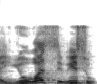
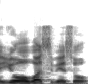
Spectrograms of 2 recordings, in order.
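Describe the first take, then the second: First: The first vowel is an 'u' sound. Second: The first vowel is an 'o' sound. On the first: The speaker calls it right. "मारूफ पढ़ने का युवस विशु" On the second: The speaker calls it wrong. "वो लोग ऐसा पढ़ते"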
